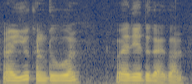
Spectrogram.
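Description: Quick and fairly even in intonation, a man with a rather low, mellow voice mutters casual, slang-heavy reactions while hosting a gaming let's play. His mic isn't close, and faint background noise can be heard.

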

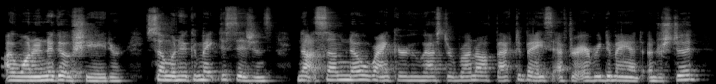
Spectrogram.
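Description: A woman voicing a huge, calm, menacing male bodyguard who speaks in clipped, commanding, dry sentences. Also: on the low side, brisk, natural voice. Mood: stern.

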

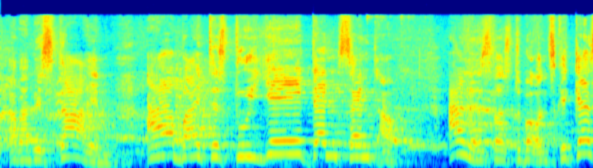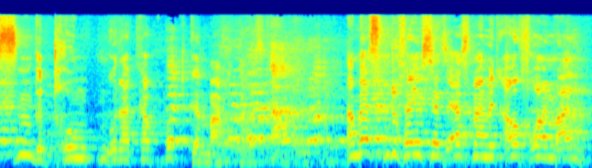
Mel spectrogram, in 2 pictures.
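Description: A man's voice: very high-pitched, expressive, moderate pace. Man as sly old grandpa, stage comedy, reverberant hall, background noise. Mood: bossy. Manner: teasing and sly. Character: wily cheeky old grandfather. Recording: echoey theatre with audience laughter.

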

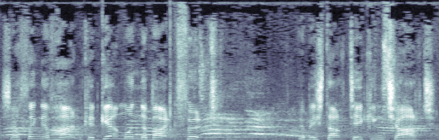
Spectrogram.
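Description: A man's voice: sits high, fairly even intonation, normal speed, heavy background noise. A man giving coaching-style expert analysis during a live boxing fight. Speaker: boxing pundit. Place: ringside at an indoor boxing arena. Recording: loud arena crowd behind.

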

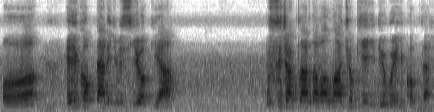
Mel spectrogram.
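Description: A man's voice: on the high side, expressive, moderate pace, a bit bright, slight background noise, rough recording. A man voicing an arrogant, cruel rich man who gloats, mocks and threatens villagers in a game-video drama. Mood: mocking. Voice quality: gloating, mocking laughs. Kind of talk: amateur game role-play narration.

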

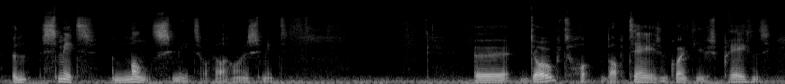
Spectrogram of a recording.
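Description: A man's voice: sits low, creaky, a little mellow, slight background noise. A man teaching a lesson, translating verse word by word and thinking aloud as he explains the grammar. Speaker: classics teacher.

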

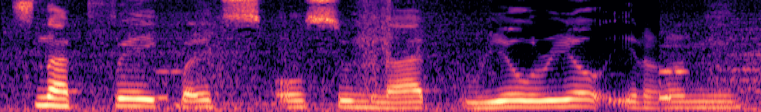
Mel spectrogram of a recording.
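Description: A gaming YouTuber with a hoarse voice, rambling through casual gameplay commentary in a nearly empty room and laughing after almost every line. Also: medium pitch, steady tone, moderate pace, background noise. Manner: laughs constantly as a habit; rambling, chatty rants. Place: mostly empty room as makeshift studio.

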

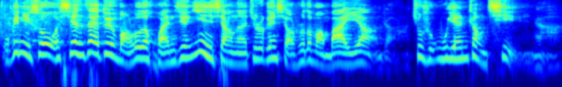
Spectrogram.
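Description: A man with a high, bouncy voice rattles through a stand-up set at speed, leaning on the crowd with a constant "you know?". Loud audience laughter and noise fill the studio around him. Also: sing-song, rapid-fire. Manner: chatty, keeps asking "you know?". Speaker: stand-up comedian. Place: studio stage with live audience.

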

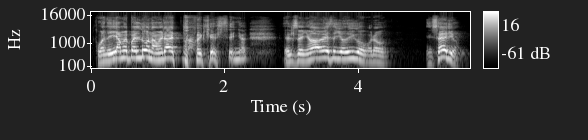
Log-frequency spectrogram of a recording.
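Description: Man, gravelly, slightly high, earnest testimony. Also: fairly quick. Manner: earnest storytelling, quoting himself in dialogue. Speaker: interview guest. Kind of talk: personal testimony in interview.

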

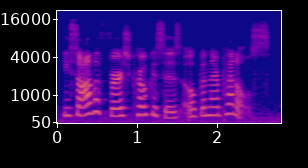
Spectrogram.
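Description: A woman teacher reading a children's picture book aloud with expressive narration. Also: sits high, moderate pace. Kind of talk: storybook read-aloud.

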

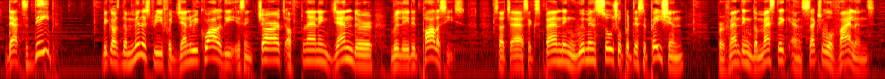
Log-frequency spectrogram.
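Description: A man hosting an opinion news commentary show, talking through clips and reacting to them. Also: medium pitch. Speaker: host of a commentary channel.

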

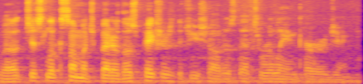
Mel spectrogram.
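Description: A man's voice: on the low side, quick pace, noisy background. A man with an American accent, a doctor chatting casually with patients and often reassuring them. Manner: reassuring, lots of mm-hmms. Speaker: doctor and show host. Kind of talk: casual bedside chat.

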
